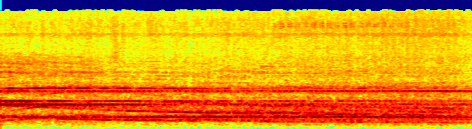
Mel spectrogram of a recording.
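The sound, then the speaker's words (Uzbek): An air raid warning siren in Ukraine, a loud, steady droning wail with layered tones that holds without a break for the full six seconds. “Yana bir narsa, havo hujumidan ogohlantiruvchi sirenalar ovozi.”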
